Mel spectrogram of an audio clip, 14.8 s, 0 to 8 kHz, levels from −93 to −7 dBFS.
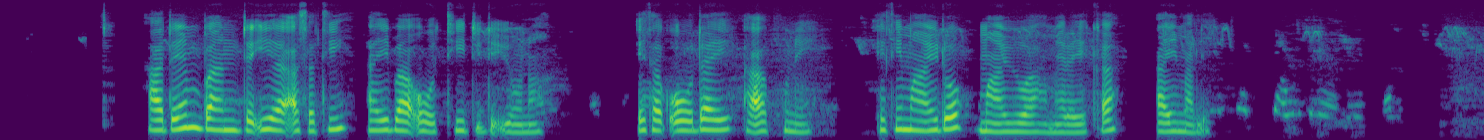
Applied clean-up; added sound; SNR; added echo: none; none; none; none.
